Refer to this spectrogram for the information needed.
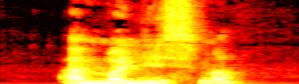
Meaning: softening
- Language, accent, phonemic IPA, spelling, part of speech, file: French, Canada, /a.mɔ.lis.mɑ̃/, amollissement, noun, LL-Q150 (fra)-amollissement.wav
